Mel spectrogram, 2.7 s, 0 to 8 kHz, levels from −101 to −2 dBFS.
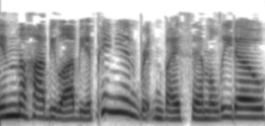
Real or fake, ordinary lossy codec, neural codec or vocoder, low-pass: real; MP3, 24 kbps; none; 7.2 kHz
